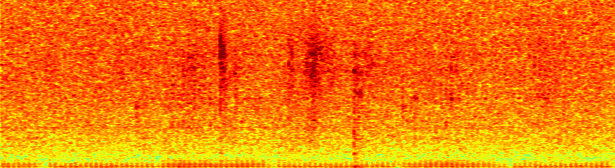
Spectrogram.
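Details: Cat purring while warming by a heater: a low, even rumble pulsing steadily, with slight rises and dips in loudness and a brief faint click midway.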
